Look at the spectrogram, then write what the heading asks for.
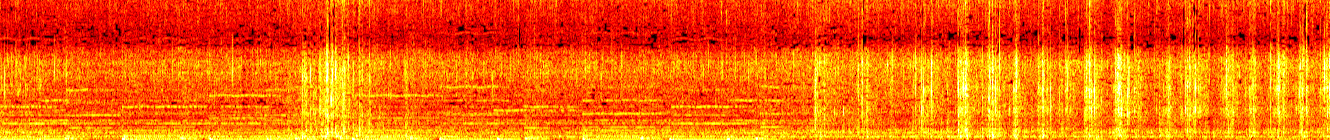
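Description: Spiced masala frying in oil in a clay cooking pot: a steady sizzle that breaks into many sharp crackles in the second half as spice powder goes in.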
